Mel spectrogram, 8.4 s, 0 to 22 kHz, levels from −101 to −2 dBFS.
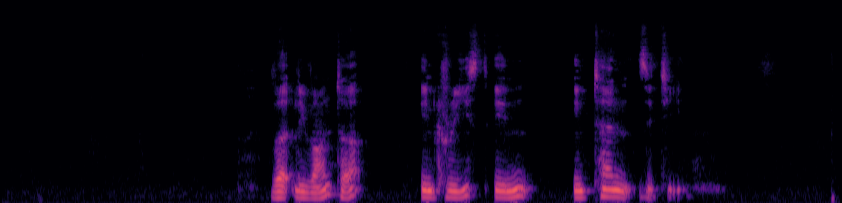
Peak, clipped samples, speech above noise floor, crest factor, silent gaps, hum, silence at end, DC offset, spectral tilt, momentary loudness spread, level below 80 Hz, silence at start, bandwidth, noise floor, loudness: -28 dBFS; under 0.1%; 45 dB; 20 dB; none; none; 1.6 s; under 0.1%; -6 dB/octave; 11 LU; -86 dBFS; 2.7 s; 11.5 kHz; -90 dBFS; -46 LUFS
